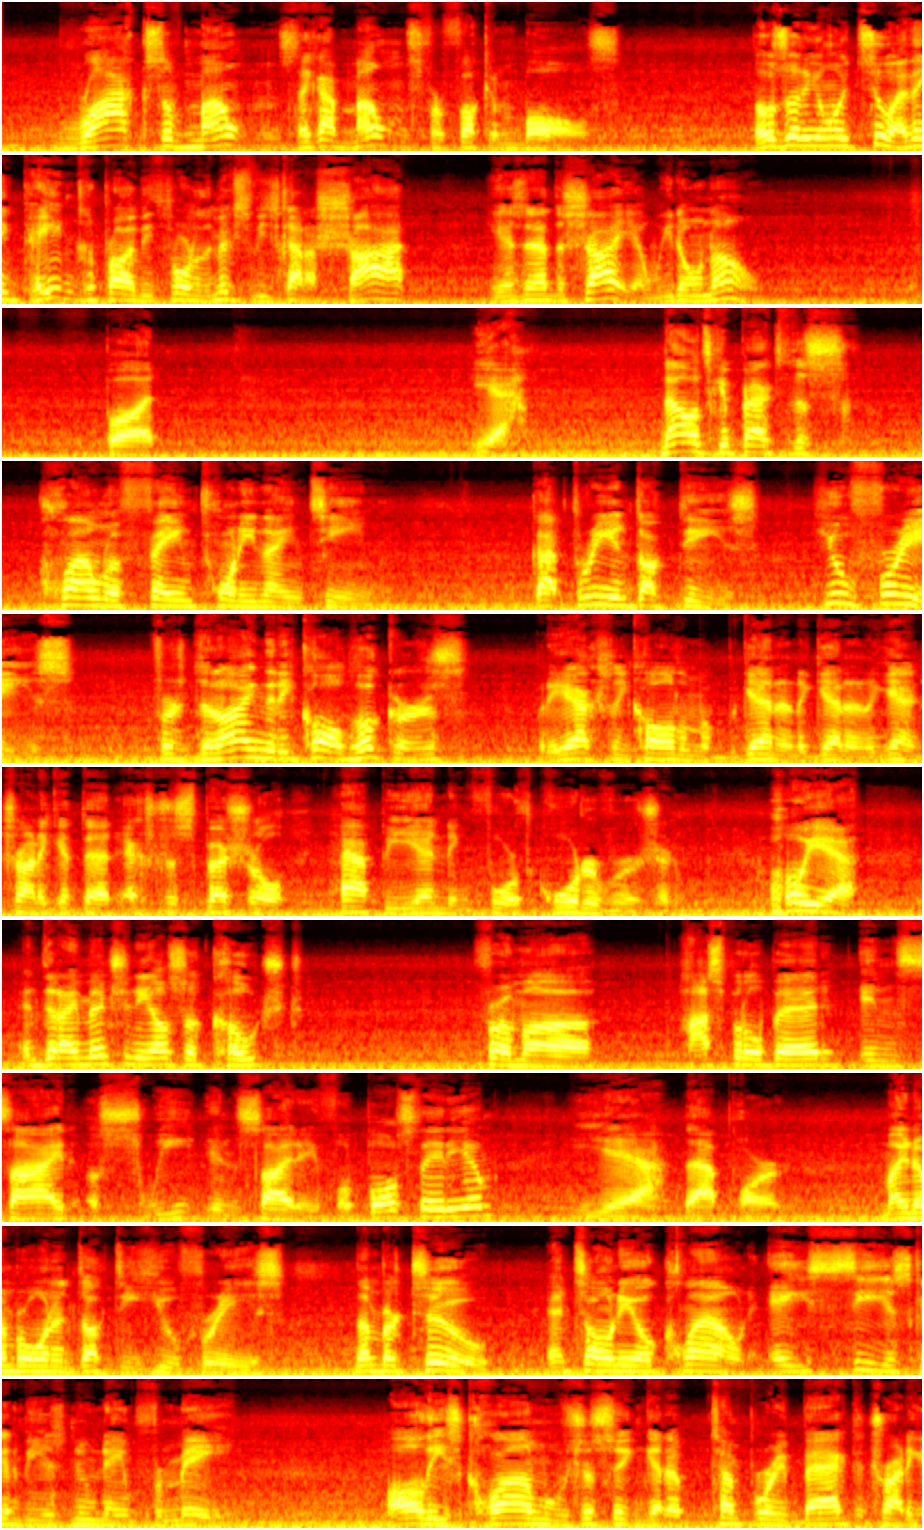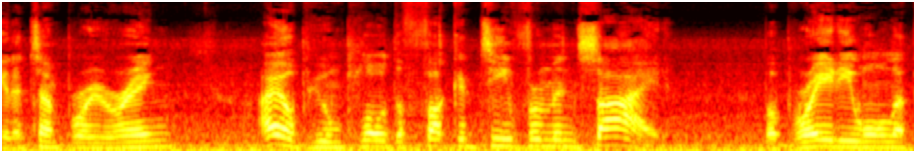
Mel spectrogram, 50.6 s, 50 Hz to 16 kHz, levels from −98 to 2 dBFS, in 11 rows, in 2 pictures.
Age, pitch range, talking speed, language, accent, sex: 40-59, 100-155 Hz, 185 wpm, English, American, male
